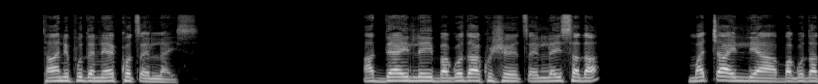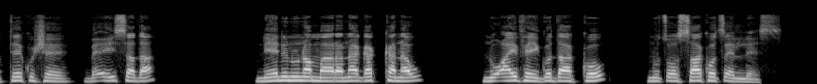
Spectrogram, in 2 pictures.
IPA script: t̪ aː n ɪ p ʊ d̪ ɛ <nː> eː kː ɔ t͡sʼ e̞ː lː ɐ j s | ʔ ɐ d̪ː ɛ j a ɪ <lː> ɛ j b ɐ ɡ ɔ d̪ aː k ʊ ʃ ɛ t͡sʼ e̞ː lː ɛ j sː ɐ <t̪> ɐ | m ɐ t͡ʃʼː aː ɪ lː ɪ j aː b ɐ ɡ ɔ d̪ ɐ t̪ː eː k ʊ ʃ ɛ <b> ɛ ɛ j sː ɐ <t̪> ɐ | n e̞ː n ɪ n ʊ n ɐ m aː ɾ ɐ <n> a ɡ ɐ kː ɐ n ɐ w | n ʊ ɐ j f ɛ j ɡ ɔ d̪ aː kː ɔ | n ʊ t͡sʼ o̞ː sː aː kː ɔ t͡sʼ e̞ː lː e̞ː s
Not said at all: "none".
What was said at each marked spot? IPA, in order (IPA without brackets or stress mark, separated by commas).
n, lː, d̪, b, d̪, n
